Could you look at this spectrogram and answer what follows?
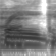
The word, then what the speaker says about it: Kreg: There was a running back on the Bucks years ago named Craig Lumpkin, but Craig was spelled K-R-E-G. – Pronounced Craig. Yeah.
